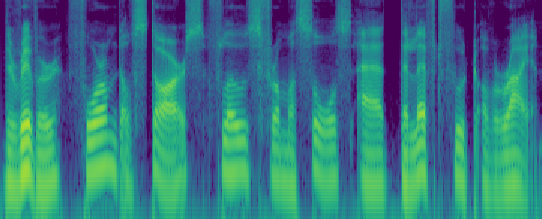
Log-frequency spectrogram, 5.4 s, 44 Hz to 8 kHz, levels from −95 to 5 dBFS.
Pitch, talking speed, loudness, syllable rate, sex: 115 Hz, 165 wpm, -20 LUFS, 3.8 syllables/s, male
